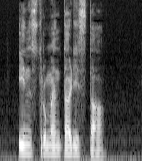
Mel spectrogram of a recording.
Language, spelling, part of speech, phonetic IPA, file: Polish, instrumentalista, noun, [ˌĩw̃strũmɛ̃ntaˈlʲista], Pl-instrumentalista.ogg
